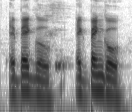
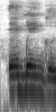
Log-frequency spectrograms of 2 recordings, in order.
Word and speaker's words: Egbengwu: But if you want to pronounce my surname, it's pronounced as Egbengwu. Egbengwu. You don't need to pronounce the G. Okay, Egbengwu. Egbengwu, yeah.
